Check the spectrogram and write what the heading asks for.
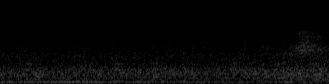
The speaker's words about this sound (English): Yeah, it's raining.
